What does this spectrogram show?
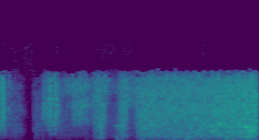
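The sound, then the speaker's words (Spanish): A dolphin splashing and churning water, first in a few separate bursts, then building into a steady rushing wash of spray that fills the last second, with no voices. “Pero este, el delfín está. está chapoteando.”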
